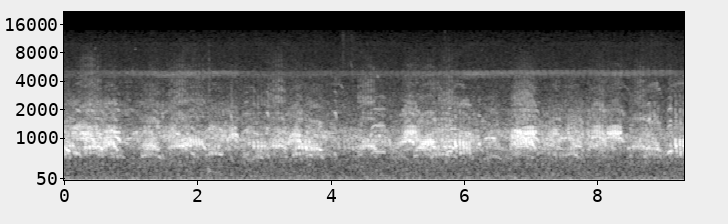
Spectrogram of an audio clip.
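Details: A large flock of sandhill cranes at Whitewater Draw, McNeal, Arizona, their winter home, lifting off; softer, more distant rolling calls rise and fall in waves, with a faint steady high hum behind.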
